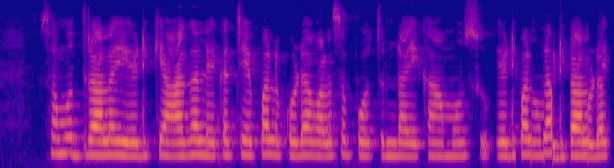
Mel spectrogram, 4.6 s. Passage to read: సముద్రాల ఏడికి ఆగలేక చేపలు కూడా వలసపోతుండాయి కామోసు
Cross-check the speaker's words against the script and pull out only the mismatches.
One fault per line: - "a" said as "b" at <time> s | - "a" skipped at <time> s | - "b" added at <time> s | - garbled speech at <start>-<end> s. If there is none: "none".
- garbled speech at 3.7-4.6 s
